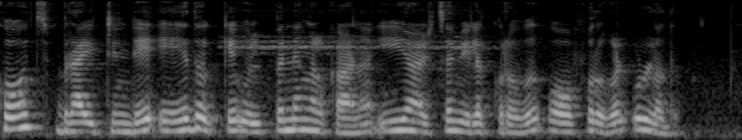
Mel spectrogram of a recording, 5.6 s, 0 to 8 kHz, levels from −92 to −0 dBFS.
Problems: background sounds at intervals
